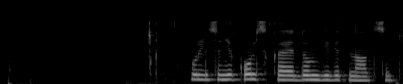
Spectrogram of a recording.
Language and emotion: Russian, neutral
